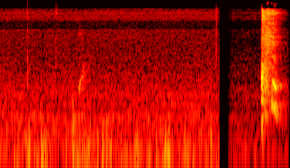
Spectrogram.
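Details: Sick baby coughing: a short, sharp cough burst from an infant near the end, after a stretch of quiet rustling.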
